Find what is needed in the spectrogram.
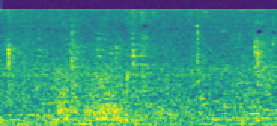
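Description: Faint ticking, soft regular ticks over quiet room tone.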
